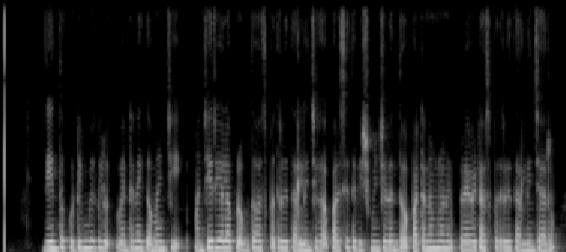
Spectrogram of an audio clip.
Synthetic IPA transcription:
d̪iːnt̪o̞ːkuʈimpikuluʋeɳʈɐne̞ːɡɐmɐniɲt͡ʃimɐɲt͡ʃiːɾijaːlɐpɾɐbʱut̪ʋɐaːspɐt̪ːɾikit̪ɐɾliɲt͡ʃɐɡɐ̰pɐɾist̪ʰit̪iʋiʂɐiɲt͡ʃɐɽɐnt̪oːpɐʈːɐɳɐmlo̞ːnipɾɐjʋɛːʈaːspɐt̪ːɾikit̪ɐɾliɲt͡ʃaːɾu

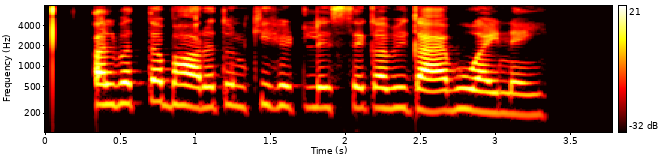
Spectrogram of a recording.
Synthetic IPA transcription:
ɐlbət̪ːəbʱaːɾət̪ʊnkiɦɪʈlɪssekɐbʱiɡaːjəbɦuaːinɐɦĩ

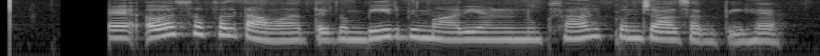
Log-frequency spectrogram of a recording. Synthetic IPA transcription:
ɛːʔəsəpʰəlt̪aːʋãːət̪eːɡəmbʱiːɾbiːmaːɾijãːnũːnʊksaːnpʊ̃ɲt͡ʃaːsək̚d̪iːɦɛː

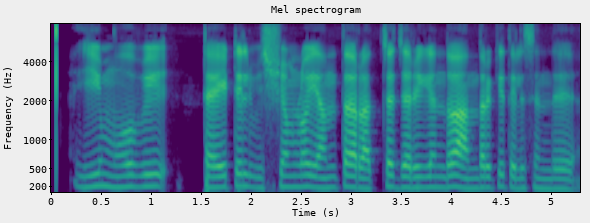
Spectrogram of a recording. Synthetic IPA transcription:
iːmuːʋiː | ʈɐjʈɐlʋiʂɐjɐmlo̞ːɛnt̪ɐɾɐt͡ʃːɐd͡ʒɐɾiɡind̪o̞ːɐnd̪ɐɾikiːt̪e̞lisind̪i

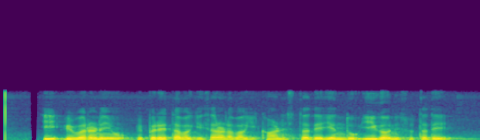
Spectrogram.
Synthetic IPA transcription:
iːʋiʋɐɾɐɳɛjuʋipɐɾeːt̪ɐʋaːɡisɐɾɐɭɐʋaːɡikaːɳisu̥t̪ːɐd̪e̞ːnd̪uʔiːɡɐːnːisut̪ːɐd̪e̞

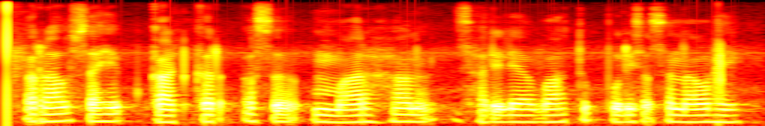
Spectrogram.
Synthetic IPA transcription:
ɾaʋsaɦeb̚kaʈkəɾəsə̰maɾɦaɳd͡zʱaleljaʋaɦt̪uːk̚poliːsə̰sənaʋaɦe

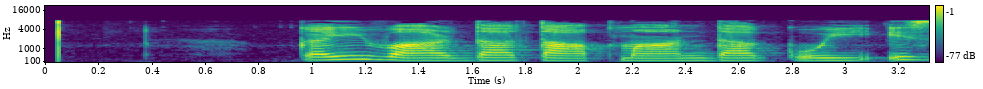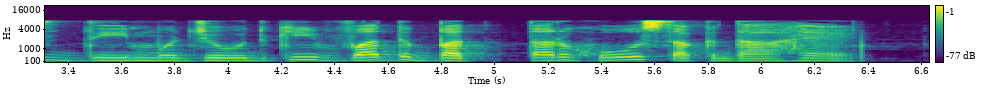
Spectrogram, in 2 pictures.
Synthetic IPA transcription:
kəiʋaːɾd̪aːt̪aːpmaːnd̪aːkoːiʔɪsd̪iːmɔːd͡ʒuːd̪ɡiʋəd̪bət̪ːəɾhoːsə̰kd̪aːɦɛː

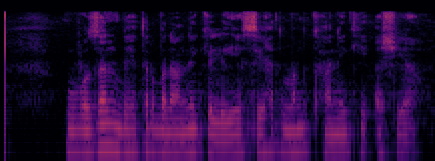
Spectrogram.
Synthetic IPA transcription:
ʋɐzənbeɦt̪əɾbɐnaːnekeliesɪɦət̪mə̃nd̪kʰaːnekiʔɐʃijaː

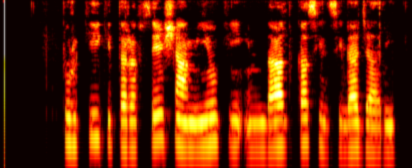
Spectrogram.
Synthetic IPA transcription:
t̪ʊɾkikit̪ɐɾəfseʃaːmijõkiʔɪmd̪aːd̪kasɪlsɪlad͡ʒaːɾiː

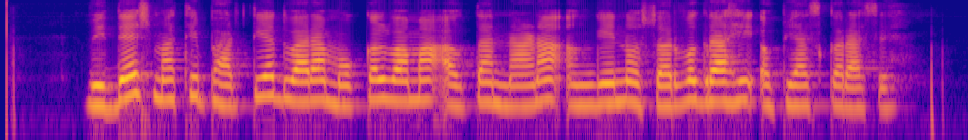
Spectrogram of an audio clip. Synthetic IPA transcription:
ʋid̪eʃmãt̪ʰibʱaɾt̪ijəd̪ʋaɾamokəlʋamã̰ʔaʋt̪anaɽ̃aʔəŋɡenosəɾʋəɡɾaɦiʔəbʱjaskəɾaʃe

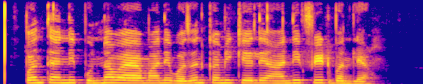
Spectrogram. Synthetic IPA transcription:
pəɳt̪janːiːpunːəʋajamaneʋəd͡zənkəmiːkeleaɽ̃ifiːʈbənlja

